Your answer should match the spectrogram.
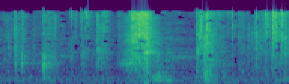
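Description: A knife cutting into a paper-wrapped bar: a few faint scrapes and crinkles, with a longer scratchy cut about a second in.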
